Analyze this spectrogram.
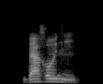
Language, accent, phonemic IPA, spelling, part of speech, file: French, France, /ba.ʁɔ.ni/, baronnie, noun, LL-Q150 (fra)-baronnie.wav
- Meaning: barony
